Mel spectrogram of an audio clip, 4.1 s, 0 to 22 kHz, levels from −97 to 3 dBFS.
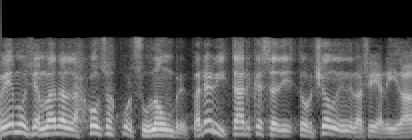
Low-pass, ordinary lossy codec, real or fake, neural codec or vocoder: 7.2 kHz; MP3, 48 kbps; fake; codec, 16 kHz in and 24 kHz out, 0.9 kbps, LongCat-Audio-Codec, four codebook decoder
